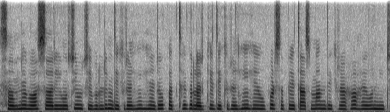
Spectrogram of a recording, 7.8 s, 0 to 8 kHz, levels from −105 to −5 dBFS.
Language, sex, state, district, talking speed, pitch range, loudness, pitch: Hindi, female, Chhattisgarh, Sukma, 175 wpm, 245-265 Hz, -16 LUFS, 255 Hz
